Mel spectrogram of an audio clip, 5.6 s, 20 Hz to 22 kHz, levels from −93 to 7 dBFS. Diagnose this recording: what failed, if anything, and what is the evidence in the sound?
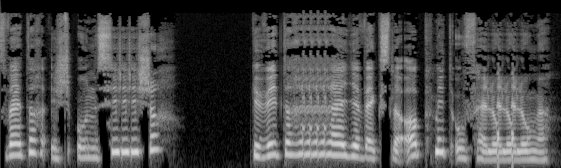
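At 0.63 to 0.66 s an electrical switching spike sits on top of the sound: a sharp snap, or a tight cluster of clicks, about 24 ms long, unrelated to the surrounding audio. This points to the analogue wiring stage. The likely cause is a nearby switch, motor or static discharge arcing briefly and coupling into the audio line, so the burst is added to the signal rather than replacing any of it.

Repeated frames produce three stutters, a storage or transmission fault at the codec level. From 1.19 to 1.38 s a 96 ms block plays twice more, adding 192 ms. From 3.01 to 3.30 s a 72 ms block repeats four extra times, adding 288 ms. From 4.96 to 5.25 s a 144 ms block plays twice more, adding 288 ms. The block lengths fit short runs of compressed frames written or sent more than once.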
